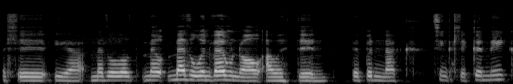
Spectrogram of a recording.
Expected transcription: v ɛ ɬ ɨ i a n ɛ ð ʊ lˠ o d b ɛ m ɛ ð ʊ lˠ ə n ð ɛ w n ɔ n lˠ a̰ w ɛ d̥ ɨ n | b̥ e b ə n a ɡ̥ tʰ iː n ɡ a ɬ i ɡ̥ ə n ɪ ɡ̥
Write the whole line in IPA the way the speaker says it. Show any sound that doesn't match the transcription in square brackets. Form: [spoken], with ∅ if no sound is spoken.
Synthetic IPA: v ɛ ɬ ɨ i a [m] ɛ ð ʊ lˠ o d [m] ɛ m ɛ ð ʊ lˠ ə n [v] ɛ w n ɔ [∅] lˠ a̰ w ɛ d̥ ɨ n | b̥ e b ə n a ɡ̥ tʰ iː n ɡ a ɬ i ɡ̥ ə n ɪ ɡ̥

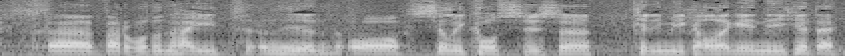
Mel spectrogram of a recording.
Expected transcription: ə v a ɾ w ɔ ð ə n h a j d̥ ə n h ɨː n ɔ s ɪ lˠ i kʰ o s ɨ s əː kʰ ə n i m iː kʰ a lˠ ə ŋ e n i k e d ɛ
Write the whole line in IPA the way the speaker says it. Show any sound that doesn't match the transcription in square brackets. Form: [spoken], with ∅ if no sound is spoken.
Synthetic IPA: ə v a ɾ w ɔ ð ə n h a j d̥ ə n h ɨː n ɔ s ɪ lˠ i kʰ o s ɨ s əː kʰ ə n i m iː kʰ a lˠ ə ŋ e n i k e d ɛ

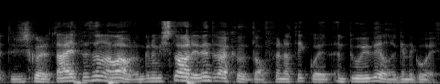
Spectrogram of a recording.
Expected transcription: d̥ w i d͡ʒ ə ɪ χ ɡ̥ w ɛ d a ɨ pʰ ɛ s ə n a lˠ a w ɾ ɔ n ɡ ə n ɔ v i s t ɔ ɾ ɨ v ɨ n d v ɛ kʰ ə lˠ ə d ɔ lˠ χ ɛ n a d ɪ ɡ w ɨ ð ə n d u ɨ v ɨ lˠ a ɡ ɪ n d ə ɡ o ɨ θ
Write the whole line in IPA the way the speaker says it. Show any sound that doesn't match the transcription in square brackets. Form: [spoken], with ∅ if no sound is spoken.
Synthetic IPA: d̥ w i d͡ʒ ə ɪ [s] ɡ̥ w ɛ d a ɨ pʰ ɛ [θ] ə n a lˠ a w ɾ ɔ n ɡ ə n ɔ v i s t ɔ ɾ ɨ v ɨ n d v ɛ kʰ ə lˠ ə d ɔ lˠ [f] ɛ n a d ɪ ɡ w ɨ ð ə n d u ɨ v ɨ lˠ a ɡ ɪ n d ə ɡ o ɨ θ

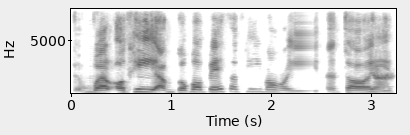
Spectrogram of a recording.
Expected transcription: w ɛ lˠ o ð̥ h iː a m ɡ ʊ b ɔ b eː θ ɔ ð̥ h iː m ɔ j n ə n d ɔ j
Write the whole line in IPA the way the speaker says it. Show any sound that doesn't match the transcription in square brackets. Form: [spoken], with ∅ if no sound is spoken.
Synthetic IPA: w ɛ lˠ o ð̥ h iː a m ɡ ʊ b ɔ b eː θ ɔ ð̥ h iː m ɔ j n ə n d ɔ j

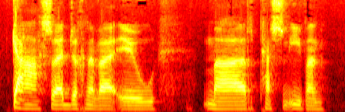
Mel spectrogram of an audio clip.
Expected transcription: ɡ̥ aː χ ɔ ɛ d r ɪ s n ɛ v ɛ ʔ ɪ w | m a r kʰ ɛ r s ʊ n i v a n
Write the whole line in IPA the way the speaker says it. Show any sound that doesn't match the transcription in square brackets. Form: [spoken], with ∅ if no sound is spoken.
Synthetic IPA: ɡ̥ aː [s] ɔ ɛ d r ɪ [χ] n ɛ v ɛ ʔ ɪ w | m a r [pʰ] ɛ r s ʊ n i v a n

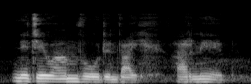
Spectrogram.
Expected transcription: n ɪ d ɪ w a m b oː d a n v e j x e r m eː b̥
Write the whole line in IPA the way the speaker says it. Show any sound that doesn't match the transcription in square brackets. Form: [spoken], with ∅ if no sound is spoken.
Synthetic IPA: n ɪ d ɪ w a m [v] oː d [ə] n v [a] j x [a] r [n] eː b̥

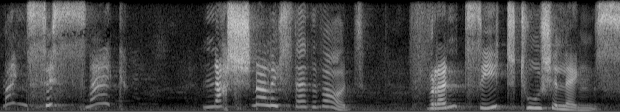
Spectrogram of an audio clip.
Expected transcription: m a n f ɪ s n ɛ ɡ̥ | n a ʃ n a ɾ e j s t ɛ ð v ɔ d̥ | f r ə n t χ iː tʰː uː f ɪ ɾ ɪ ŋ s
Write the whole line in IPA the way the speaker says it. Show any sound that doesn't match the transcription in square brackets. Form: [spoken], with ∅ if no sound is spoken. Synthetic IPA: m a n [s] ɪ s n ɛ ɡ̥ | n a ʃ n a [l] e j s t ɛ ð v ɔ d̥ | f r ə n t [s] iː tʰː uː [ʃ] ɪ [l] ɪ ŋ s

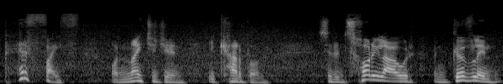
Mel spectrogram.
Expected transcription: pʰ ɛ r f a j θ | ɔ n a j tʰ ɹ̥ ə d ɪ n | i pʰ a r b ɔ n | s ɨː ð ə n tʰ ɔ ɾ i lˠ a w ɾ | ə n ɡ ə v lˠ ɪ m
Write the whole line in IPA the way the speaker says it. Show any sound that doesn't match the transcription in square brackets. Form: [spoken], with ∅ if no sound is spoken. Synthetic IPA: pʰ ɛ r f a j θ | ɔ n a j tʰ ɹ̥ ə [d͡ʒ] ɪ n | i [kʰ] a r b ɔ n | s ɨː ð ə n tʰ ɔ ɾ i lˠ a w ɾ | ə n ɡ ə v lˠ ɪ m

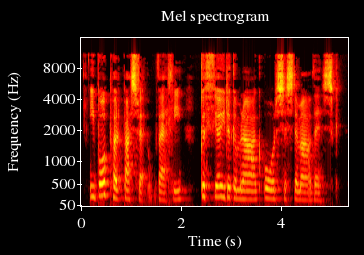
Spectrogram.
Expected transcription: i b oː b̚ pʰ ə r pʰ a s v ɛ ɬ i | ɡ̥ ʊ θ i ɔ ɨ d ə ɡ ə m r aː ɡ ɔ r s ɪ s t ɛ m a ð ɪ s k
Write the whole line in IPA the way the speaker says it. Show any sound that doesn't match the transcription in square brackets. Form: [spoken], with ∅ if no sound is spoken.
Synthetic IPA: i b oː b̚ pʰ ə r pʰ a s v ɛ ɬ i | ɡ̥ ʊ θ [j] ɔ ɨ d ə ɡ ə m r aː ɡ ɔ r s ɪ s t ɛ m a ð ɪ s k

